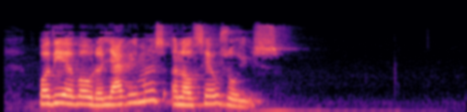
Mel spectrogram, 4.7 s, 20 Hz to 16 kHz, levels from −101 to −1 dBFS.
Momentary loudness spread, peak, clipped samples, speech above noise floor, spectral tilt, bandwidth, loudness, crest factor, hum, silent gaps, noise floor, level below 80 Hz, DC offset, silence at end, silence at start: 11 LU; -2 dBFS; under 0.1%; 53 dB; -4.5 dB/octave; 8.2 kHz; -19 LUFS; 20 dB; none; none; -72 dBFS; -54 dBFS; under 0.1%; 1.85 s; 0.4 s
